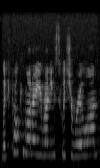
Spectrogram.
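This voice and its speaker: High, bright-voiced woman riffing with friends. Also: fairly even intonation, fast. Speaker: commentary host. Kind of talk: casual riffing commentary with friends. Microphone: online voice call.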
